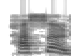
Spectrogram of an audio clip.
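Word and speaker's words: hustled: बट we were हसल्ड, हसल्ड T silent है, हसल्ड along to the other side of the flat as दो a band of ghosts was conspiring against us.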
